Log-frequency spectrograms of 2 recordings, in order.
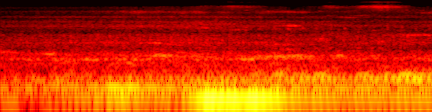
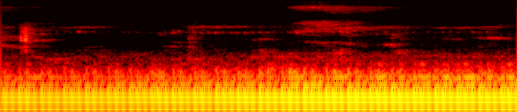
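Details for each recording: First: Dart, carbureted, warmed up, with a possible exhaust leak under the car and the choke thermostat not yet replaced; low, soft, even idle with a gentle swell and no tapping. Runs smooth, quiet and normal. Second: Dodge Dart idling: deep, throaty, unmuffled rumble with a rough, uneven pulse; exhaust sounds broken somewhere underneath or muffler off, loud exhaust. Cause suspected, not confirmed.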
